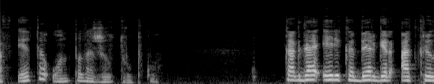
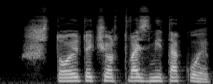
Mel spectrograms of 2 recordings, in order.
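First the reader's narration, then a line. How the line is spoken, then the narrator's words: Roared. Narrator (Russian): проревел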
